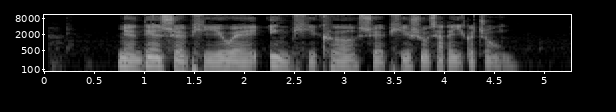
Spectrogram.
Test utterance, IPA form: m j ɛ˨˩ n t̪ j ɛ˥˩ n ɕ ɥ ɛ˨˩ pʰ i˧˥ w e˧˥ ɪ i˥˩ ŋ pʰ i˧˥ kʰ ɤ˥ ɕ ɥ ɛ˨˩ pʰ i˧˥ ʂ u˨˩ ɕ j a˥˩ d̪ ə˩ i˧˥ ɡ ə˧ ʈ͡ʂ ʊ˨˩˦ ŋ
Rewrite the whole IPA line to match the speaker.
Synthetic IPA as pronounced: m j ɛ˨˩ n t̪ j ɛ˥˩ n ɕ ɥ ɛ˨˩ pʰ i˧˥ w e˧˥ ɪ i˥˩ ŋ pʰ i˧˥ kʰ ɤ˥ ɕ ɥ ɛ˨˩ pʰ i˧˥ ʂ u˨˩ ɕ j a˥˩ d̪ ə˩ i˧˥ ɡ ə˧ ʈ͡ʂ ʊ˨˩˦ ŋ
